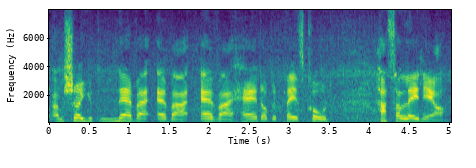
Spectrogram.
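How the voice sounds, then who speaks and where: A man with a hoarse, sore throat, hesitantly talking through a casual travel vlog while walking outdoors. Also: fairly high pitch, fairly even intonation, moderate pace, muffled recording, noisy background. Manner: hesitant, many ums, thinking aloud. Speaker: travel vlogger. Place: outdoors on city streets.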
